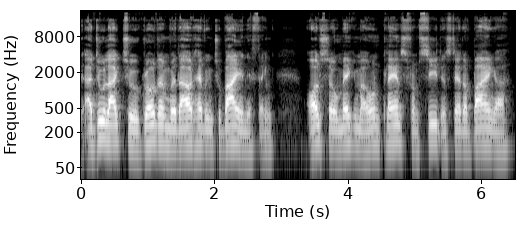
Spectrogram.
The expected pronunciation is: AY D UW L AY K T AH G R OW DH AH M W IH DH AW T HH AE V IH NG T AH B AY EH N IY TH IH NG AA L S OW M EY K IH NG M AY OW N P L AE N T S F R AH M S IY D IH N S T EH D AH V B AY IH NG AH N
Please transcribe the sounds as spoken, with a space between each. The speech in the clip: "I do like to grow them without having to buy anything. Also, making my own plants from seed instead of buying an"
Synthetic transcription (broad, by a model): AY D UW L AY K T AH G R OW DH AH M W IH DH AW T HH AE V IH NG T AH B AY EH N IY TH IH NG AA L S OW M EY K IH NG M AY OW N P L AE N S F R AH M S IY D IH N S T EH D AH V B AY IH NG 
